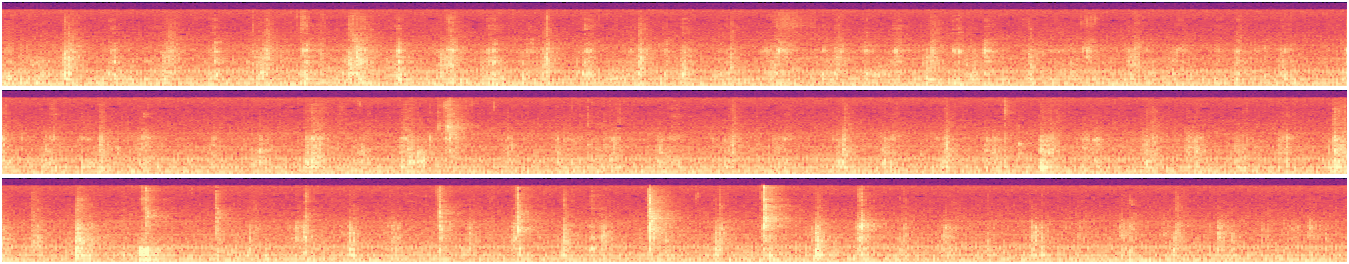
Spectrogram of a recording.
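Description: Faint close-up chewing of a mouthful of kimbap: soft, irregular wet mouth clicks, a few sharper in the second half, over a faint steady hum.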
